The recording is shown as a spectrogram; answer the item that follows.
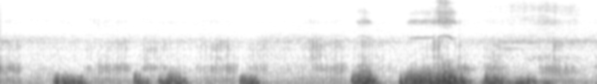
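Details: Cat asleep on a person's stomach, purring; low rumbling bursts of varying length come roughly every half second to second, the loudest and longest near the end, with quiet gaps between.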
